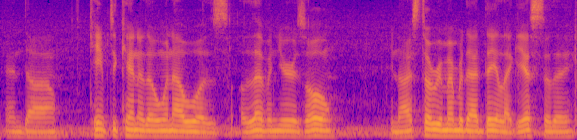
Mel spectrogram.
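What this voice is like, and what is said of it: Guyanese accent. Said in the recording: “I'm from Guyana, Georgetown. I don't know, a lot of people say they can tell from the accent.”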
